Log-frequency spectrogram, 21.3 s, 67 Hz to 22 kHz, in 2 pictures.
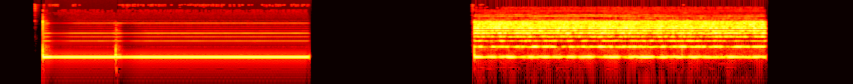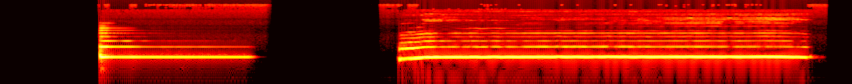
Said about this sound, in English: Listen to four versions of the note A at 440 Hz. The first is from a tone generator, the second from a violin, the third from a piano, and the fourth from my voice.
